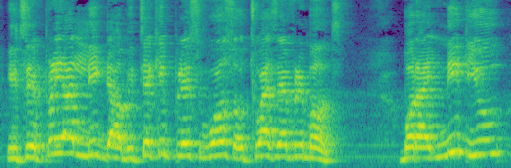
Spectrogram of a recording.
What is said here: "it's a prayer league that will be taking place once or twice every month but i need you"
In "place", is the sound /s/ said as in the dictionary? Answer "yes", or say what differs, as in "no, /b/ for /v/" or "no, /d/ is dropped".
yes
